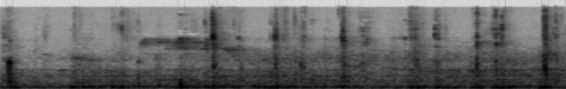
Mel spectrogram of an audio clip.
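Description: Faint close-up chewing of fried chicken breast, with many small wet mouth clicks and smacks.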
